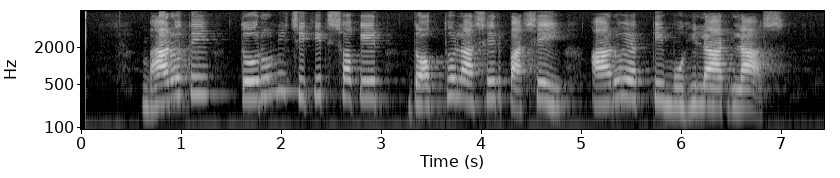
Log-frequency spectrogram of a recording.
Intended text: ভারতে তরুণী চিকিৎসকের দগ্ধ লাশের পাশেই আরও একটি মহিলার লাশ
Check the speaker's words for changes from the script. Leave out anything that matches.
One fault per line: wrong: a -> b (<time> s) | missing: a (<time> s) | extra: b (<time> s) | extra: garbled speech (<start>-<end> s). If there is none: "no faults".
no faults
